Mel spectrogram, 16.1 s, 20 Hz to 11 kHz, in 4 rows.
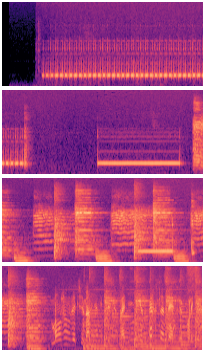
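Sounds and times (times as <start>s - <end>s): electronic telephone ringer trilling: 0.8s - 4.5s.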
